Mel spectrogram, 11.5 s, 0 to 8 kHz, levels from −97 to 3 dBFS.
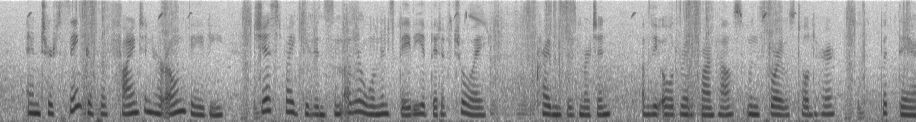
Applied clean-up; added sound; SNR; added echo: none; Insect; 14 dB; none.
